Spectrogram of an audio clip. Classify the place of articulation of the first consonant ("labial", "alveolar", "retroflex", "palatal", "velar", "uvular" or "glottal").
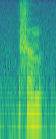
alveolar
